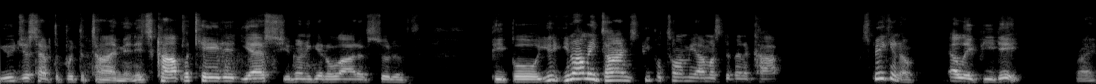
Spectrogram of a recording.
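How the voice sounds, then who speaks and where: With a Brooklyn accent, a man talks at a fairly quick pace, his pitch swinging very widely between long, frequent pauses. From New York, Brooklyn. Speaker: photojournalist. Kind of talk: panel discussion. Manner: halting, many repetitions.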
